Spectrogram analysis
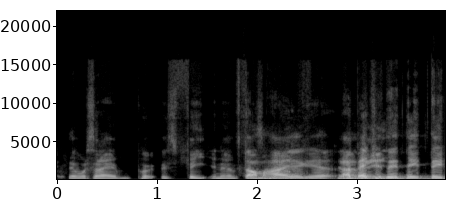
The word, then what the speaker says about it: Salma Hayek: So Elmer Sayak, if I can pronounce her name properly. Salma Kayak. That's Salma well. Hayek. Yes. Salma Hayek.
